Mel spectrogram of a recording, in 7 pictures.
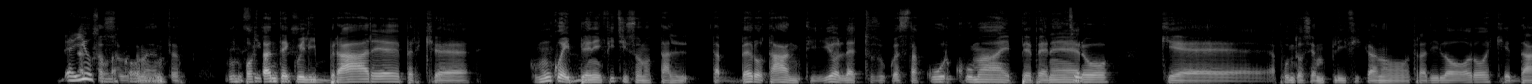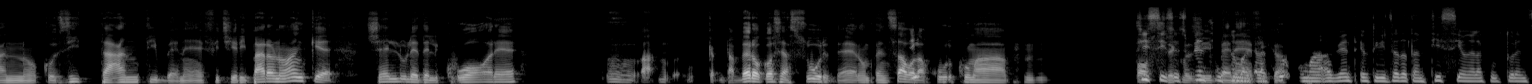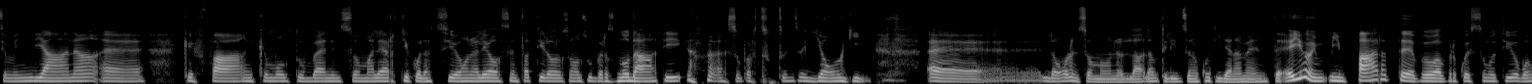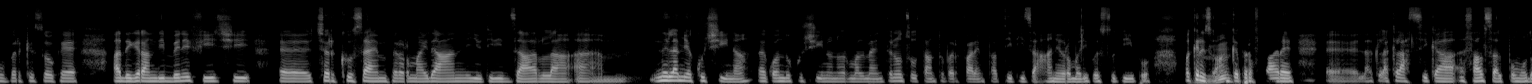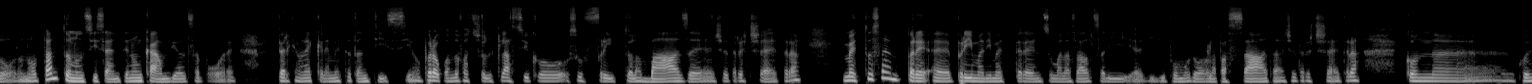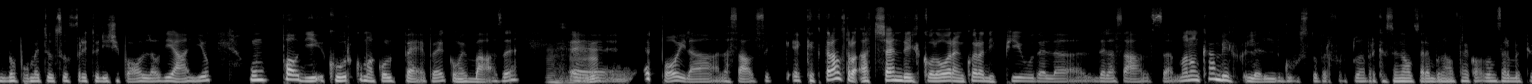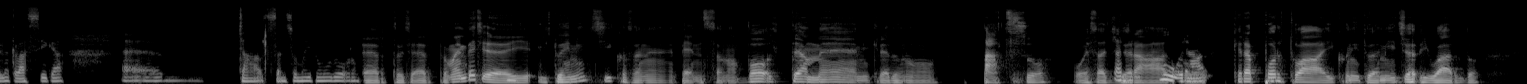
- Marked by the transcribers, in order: "Certo" said as "erto"; other background noise; "se pensi" said as "supensi"; "ovviamente" said as "ovviante"; chuckle; "non so" said as "nzzo"; "proprio" said as "propvo"; "proprio" said as "propo"; "soltanto" said as "zoltanto"; "tra" said as "cra"; "Certo" said as "erto"; "certo" said as "serto"; "Addirittura" said as "taddiritura"
- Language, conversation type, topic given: Italian, podcast, Quali alimenti pensi che aiutino la guarigione e perché?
